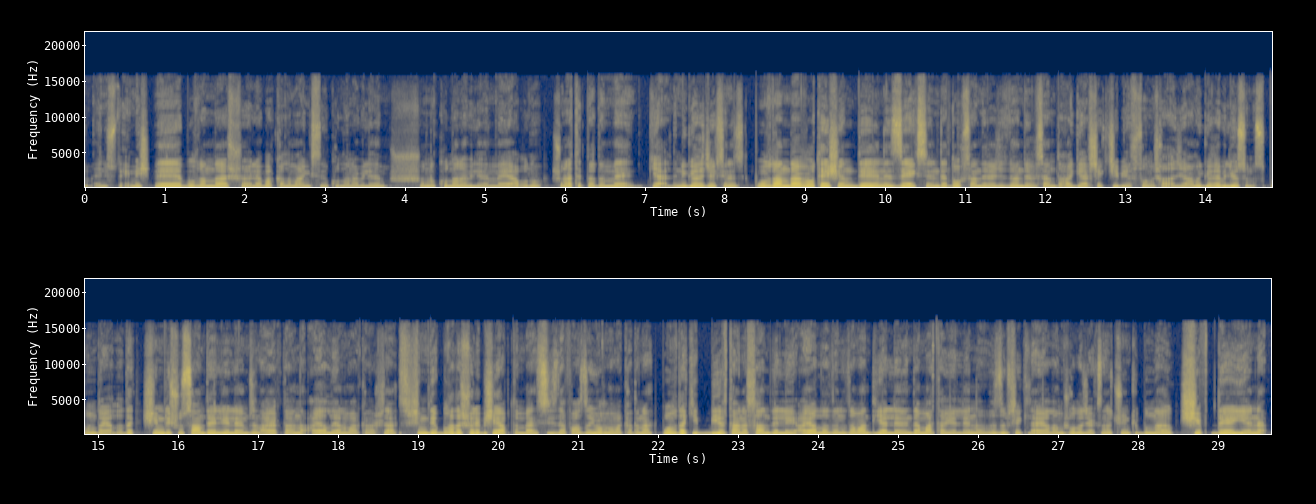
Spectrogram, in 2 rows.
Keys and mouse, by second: 6.6-7.2 middle drag, 9.7-10.8 drag, 12.1 middle click, 12.7 shift+middle click, 15.6 KP_Decimal, 16.4-17.2 middle drag, 17.7-18.4 middle drag, 19.1 shift+middle click, 20.0 middle click, 21.1 shift+middle drag, 26.8 shift+middle click, 27.1-27.6 middle drag.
